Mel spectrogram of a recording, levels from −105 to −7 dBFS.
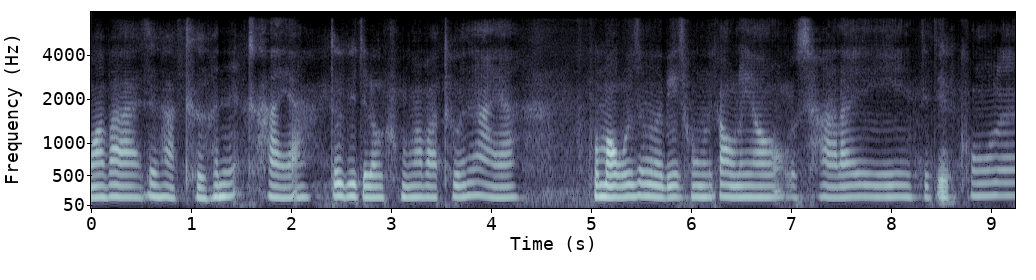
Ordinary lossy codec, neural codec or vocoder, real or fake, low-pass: AAC, 48 kbps; codec, 16 kHz in and 24 kHz out, 0.9 kbps, LongCat-Audio-Codec, four codebook decoder; fake; 7.2 kHz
